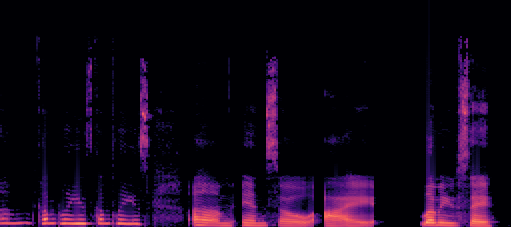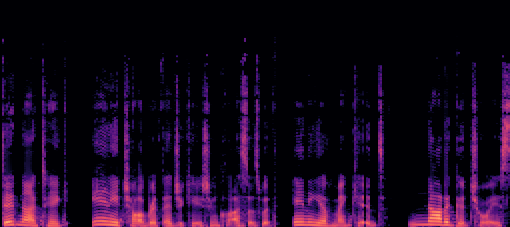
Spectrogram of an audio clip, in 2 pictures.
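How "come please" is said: put-on yell, much higher. Retelling calling for her husband from the bathroom, retelling a yell. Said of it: "I'm yelling for my husband".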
